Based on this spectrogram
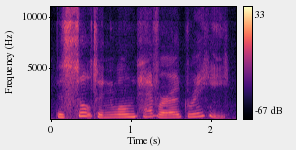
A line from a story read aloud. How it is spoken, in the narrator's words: cried his mother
